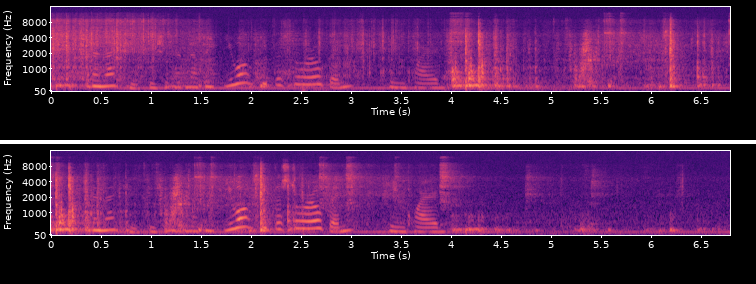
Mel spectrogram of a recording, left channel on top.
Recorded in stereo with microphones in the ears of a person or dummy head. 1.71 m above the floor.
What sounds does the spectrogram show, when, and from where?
0.3 s a woman speaking: 40° left (ahead or behind)
1.7 s a woman speaking: 35° right (ahead or behind)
